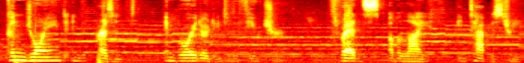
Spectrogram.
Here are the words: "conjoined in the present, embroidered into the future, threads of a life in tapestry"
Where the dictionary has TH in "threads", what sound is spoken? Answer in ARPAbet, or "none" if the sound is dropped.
TH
